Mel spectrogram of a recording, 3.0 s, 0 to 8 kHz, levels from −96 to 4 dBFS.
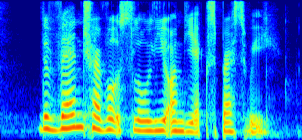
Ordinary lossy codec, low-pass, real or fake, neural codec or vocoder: none; none; real; none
